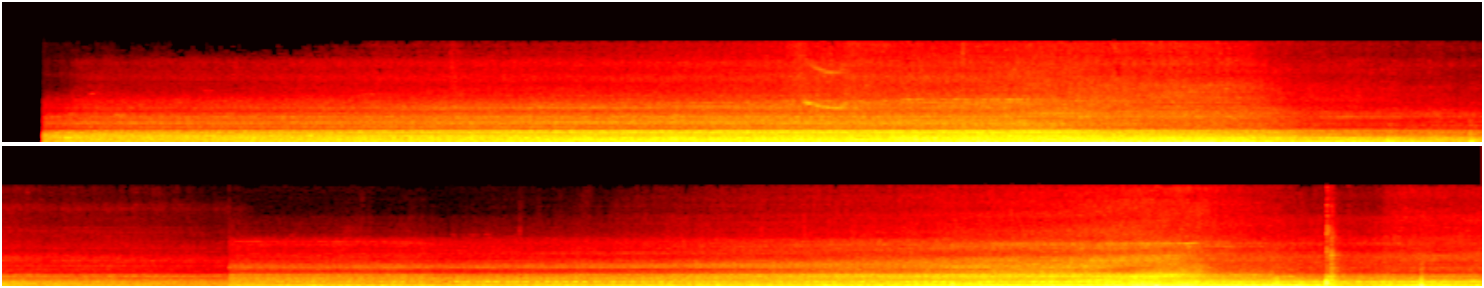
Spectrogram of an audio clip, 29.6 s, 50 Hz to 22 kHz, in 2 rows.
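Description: Clayton CD40 Stage IV diesel locomotive's engine running, growing louder and then easing off in turn, with abrupt changes in the sound where shots are cut together.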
